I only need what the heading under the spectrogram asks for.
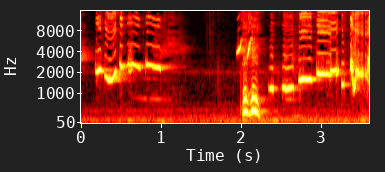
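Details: White-rumped shama (murai batu) fighter-style masteran song: a warbling whistled phrase, a quiet pause, a lower burst of harsh notes, then a series of steady whistles stepping upward.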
